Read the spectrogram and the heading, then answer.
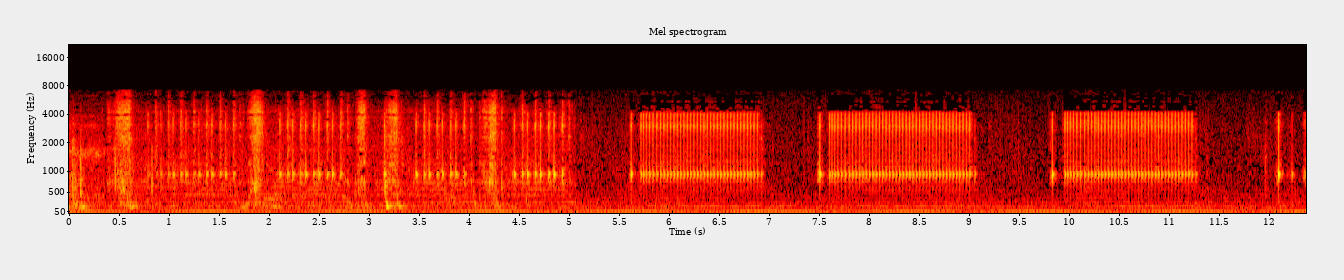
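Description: A telephone bell rings three long, evenly spaced times after a run of brisk typewriter-like key clatter, each ring a loud, steady metallic trill separated by short pauses.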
